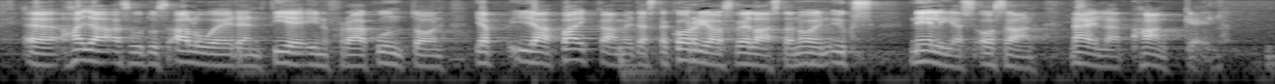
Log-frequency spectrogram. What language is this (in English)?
Finnish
